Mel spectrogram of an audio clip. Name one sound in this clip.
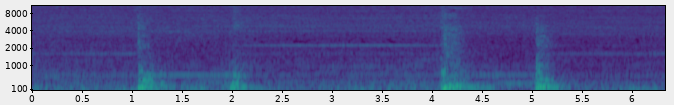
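A hydraulic embossing press clunks as its heads clamp down and lift.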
